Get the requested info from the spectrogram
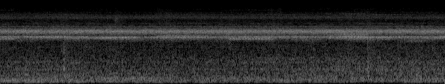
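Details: A backyard chorus of crickets on a Virginia summer night, a continuous shrill, pulsing drone of overlapping high trills, unbroken over the whole stretch, over a low murmur of distant noise.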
